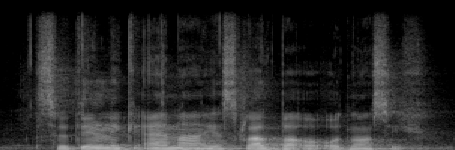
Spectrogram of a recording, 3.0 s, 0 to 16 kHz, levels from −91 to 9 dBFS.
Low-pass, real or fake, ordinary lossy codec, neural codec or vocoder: 14.4 kHz; fake; none; vocoder, 44.1 kHz, 128 mel bands every 512 samples, BigVGAN v2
